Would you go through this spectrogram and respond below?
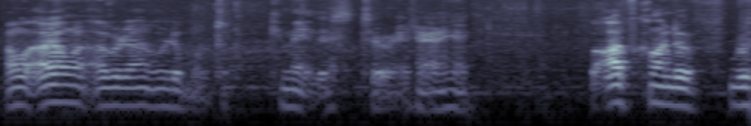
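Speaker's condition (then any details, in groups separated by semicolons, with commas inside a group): Cerebral palsy, mild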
